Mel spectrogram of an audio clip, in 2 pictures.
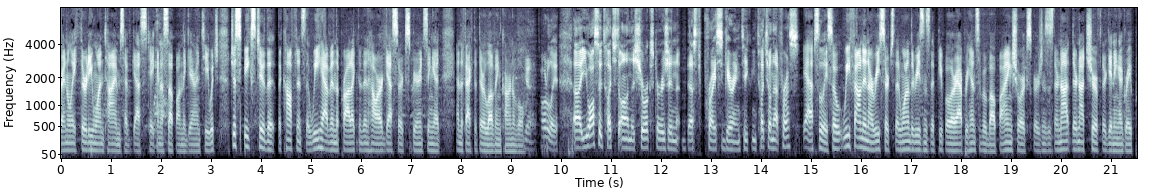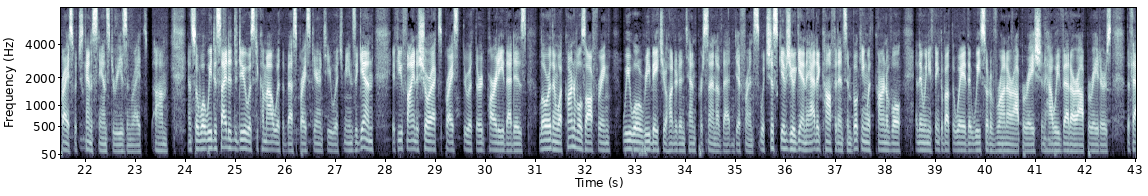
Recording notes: This week, we are broadcasting aboard Carnival Cruise Line's Carnival Freedom, a ship that is based in Port Everglades (moving to Galveston in 2015). We are on an 8-night Southern Caribbean sailing this week.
